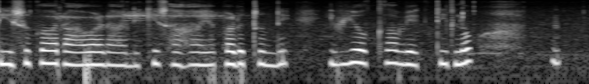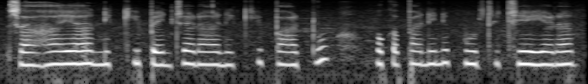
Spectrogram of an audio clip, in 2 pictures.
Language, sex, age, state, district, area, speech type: Telugu, female, 18-30, Telangana, Jayashankar, urban, spontaneous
